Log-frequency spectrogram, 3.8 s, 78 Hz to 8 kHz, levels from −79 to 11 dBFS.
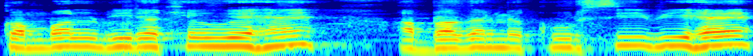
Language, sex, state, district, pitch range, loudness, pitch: Hindi, male, Bihar, West Champaran, 160-185 Hz, -17 LUFS, 170 Hz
